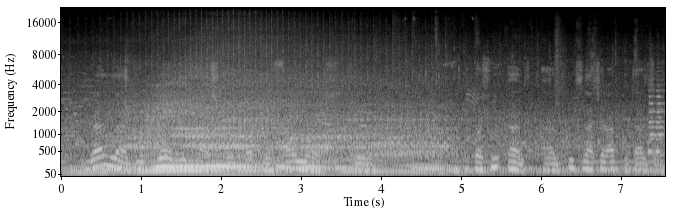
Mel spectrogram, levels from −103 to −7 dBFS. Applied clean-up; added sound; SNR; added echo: none; Accelerating, revving, vroom / Truck; -5 dB; none.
